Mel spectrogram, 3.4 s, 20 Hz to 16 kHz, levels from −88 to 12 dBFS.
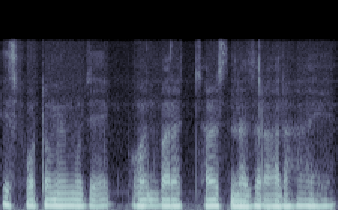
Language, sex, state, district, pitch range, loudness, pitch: Hindi, male, Arunachal Pradesh, Longding, 105-110 Hz, -12 LUFS, 105 Hz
